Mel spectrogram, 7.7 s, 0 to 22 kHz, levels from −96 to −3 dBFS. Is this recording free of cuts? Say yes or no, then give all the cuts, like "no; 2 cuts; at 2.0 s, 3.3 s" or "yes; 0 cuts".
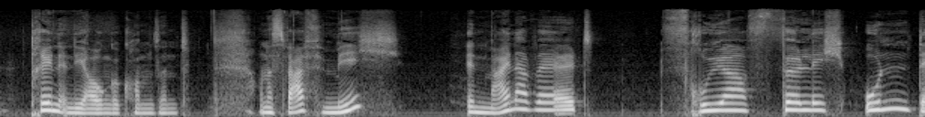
yes; 0 cuts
